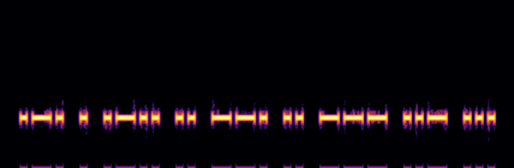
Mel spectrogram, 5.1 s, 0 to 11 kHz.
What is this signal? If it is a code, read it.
Morse code, heard as a keyed tone, about 20 wpm, 1000 Hz. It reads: RELIGIOUS
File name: qotdfiles / 20wpm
